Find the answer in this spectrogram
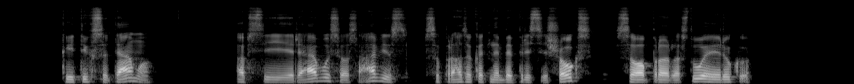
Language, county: Lithuanian, Kaunas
